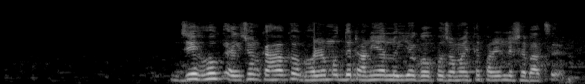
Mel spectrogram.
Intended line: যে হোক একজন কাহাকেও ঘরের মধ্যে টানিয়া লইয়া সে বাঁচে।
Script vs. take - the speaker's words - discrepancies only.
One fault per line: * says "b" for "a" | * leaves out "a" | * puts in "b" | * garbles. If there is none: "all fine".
* puts in "গল্প জমাইতে পারিলে"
